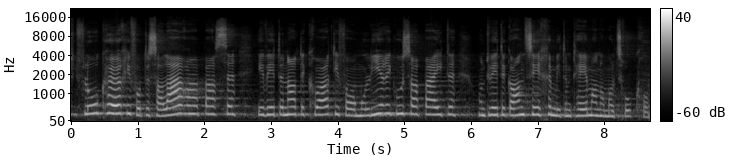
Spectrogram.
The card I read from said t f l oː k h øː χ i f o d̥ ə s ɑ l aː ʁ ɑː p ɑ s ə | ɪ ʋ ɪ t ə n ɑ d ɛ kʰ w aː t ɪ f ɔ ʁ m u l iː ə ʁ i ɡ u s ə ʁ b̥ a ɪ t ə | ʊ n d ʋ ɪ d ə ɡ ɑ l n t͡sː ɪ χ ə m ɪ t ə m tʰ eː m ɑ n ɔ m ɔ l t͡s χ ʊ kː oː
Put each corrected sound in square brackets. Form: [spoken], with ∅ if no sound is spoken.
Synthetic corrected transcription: t f l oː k h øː χ i f o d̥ ə s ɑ l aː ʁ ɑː p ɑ s ə | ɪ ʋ ɪ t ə n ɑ d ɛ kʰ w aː t [i] f ɔ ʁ m u l iː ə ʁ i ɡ u s [ɑ] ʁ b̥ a ɪ t ə | ʊ n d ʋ ɪ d ə ɡ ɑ [∅] n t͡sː ɪ χ ə m ɪ t ə m tʰ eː m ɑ n ɔ m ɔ l t͡s [ʁ] ʊ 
